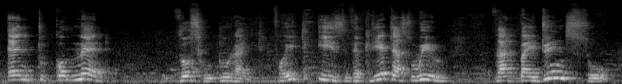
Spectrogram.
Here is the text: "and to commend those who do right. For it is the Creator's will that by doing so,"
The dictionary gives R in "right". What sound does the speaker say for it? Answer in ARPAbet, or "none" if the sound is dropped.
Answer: R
